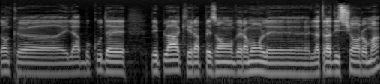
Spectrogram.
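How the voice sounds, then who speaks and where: A man with a slight Italian accent talks at a fairly slow pace, his fairly low voice monotone and flat. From Rome, Italy. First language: Italian (speaking French). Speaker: restaurant chef. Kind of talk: interview. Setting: hotel restaurant on location.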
